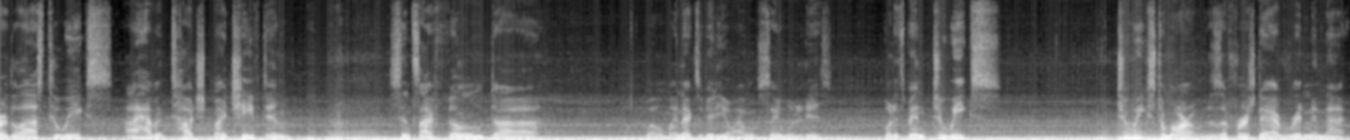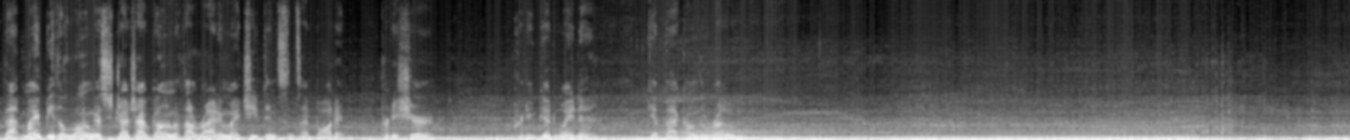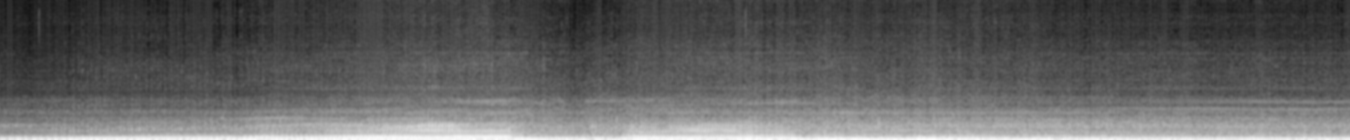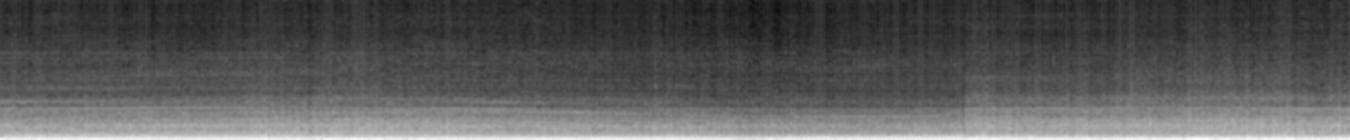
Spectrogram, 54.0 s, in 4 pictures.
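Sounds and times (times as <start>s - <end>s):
motorcycle engine accelerating: 2.9s - 13.0s, 18.9s - 54.0s.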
